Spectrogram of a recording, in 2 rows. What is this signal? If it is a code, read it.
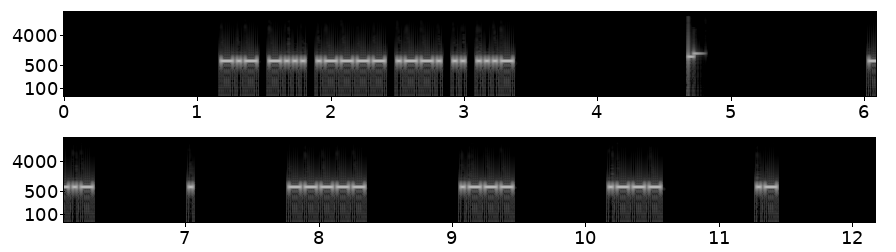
Morse code, heard as a keyed tone, about 40 wpm, spaced as for 17 wpm, 700 Hz. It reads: KB1PIV KE0JJA
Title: USA Call Signs - 6 Characters - 8x Character Spacing - 40wpm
